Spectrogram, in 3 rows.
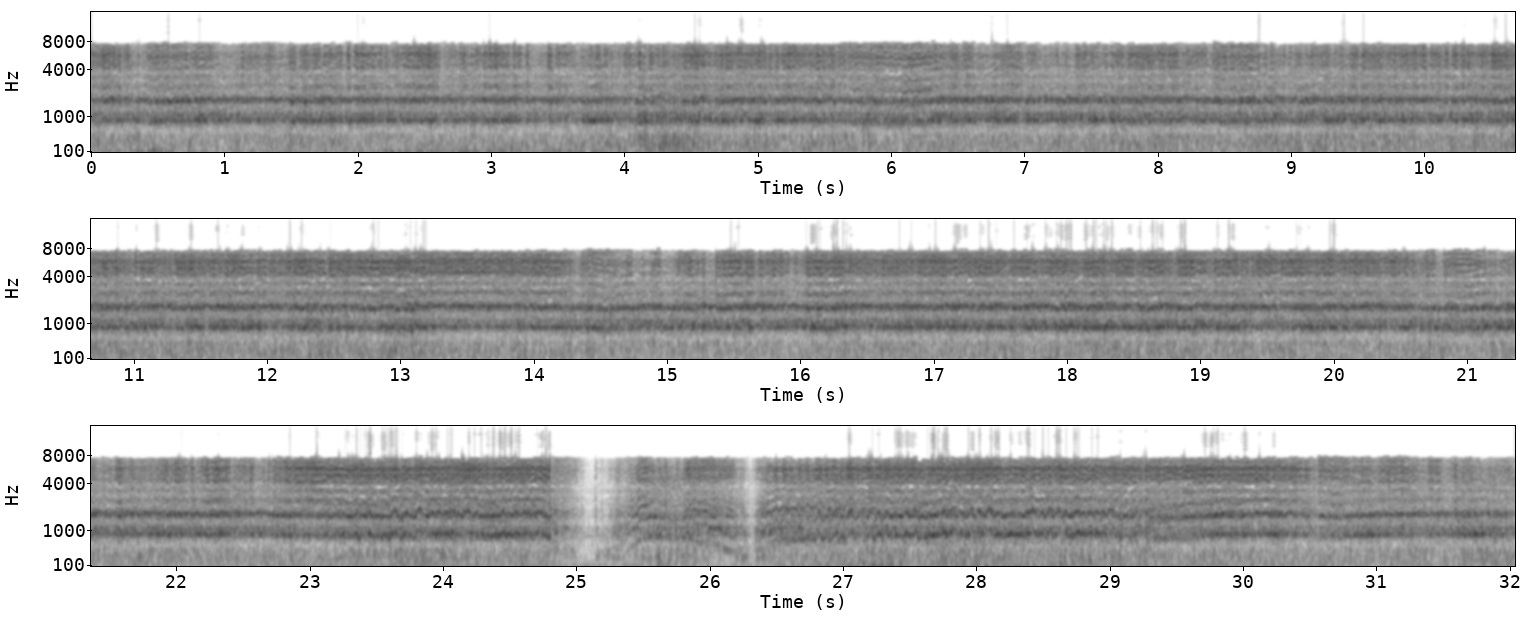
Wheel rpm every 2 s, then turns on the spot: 230, 230, 230, 220, 230, 230, 230, 230, 230, 230, 230, 230, 150, 130, 200, 220.
none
